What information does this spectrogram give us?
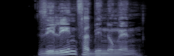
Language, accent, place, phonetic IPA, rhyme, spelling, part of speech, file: German, Germany, Berlin, [zeˈleːnfɛɐ̯ˌbɪndʊŋən], -eːnfɛɐ̯bɪndʊŋən, Selenverbindungen, noun, De-Selenverbindungen.ogg
- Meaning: plural of Selenverbindung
